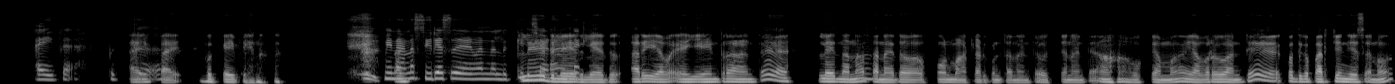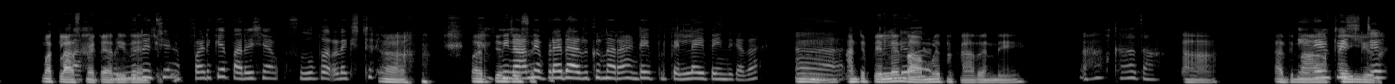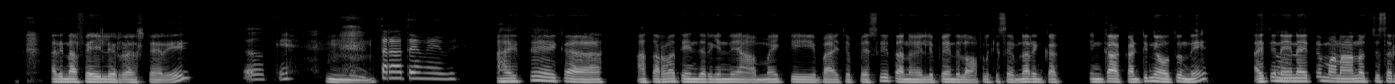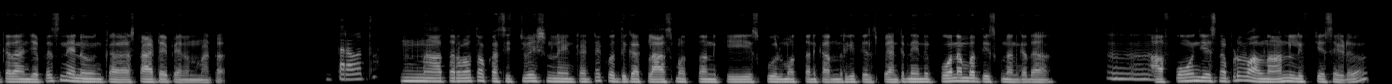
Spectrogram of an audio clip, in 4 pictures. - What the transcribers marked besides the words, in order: laughing while speaking: "బుక్కయిపోయాను"; other background noise; in English: "సూపర్"; giggle; in English: "ఫెయిల్యూర్"; giggle; in English: "ఫెయిల్యూర్ లవ్ స్టోరీ"; chuckle; in English: "బాయ్"; in English: "కంటిన్యూ"; in English: "సిచ్యువేషన్‌లో"; in English: "క్లాస్"; in English: "నంబర్"; in English: "లిఫ్ట్"
- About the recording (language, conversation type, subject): Telugu, podcast, ఏ సంభాషణ ఒకరోజు నీ జీవిత దిశను మార్చిందని నీకు గుర్తుందా?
